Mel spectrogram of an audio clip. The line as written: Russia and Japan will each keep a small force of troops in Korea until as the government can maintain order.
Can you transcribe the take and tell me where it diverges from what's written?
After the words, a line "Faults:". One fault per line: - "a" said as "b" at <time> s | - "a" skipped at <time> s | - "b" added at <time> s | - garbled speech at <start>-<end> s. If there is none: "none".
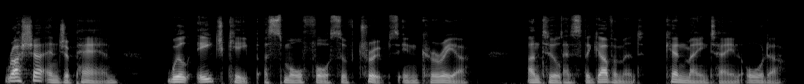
Russia and Japan will each keep a small force of troops in Korea until as the government can maintain order.
Faults:
none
